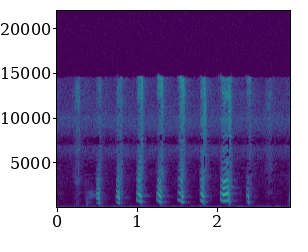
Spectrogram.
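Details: Newborn miniature schnauzer puppy, a male, being hand-fed indoors and eating messily; short squeaky cries repeat about three times a second, each a quick bent harmonic squeal, over a low steady hum.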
